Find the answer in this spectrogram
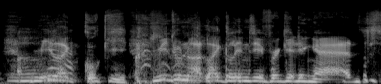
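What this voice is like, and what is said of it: Cookie Monster character voice. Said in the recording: “I actually do a really good Cookie Monster impersonation.”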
